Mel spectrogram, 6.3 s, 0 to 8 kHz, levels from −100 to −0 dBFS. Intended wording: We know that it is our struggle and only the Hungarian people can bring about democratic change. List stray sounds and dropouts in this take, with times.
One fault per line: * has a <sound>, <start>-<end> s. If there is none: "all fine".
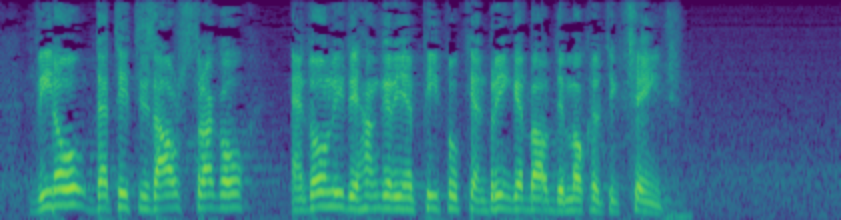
all fine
